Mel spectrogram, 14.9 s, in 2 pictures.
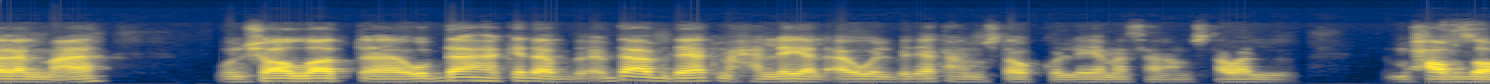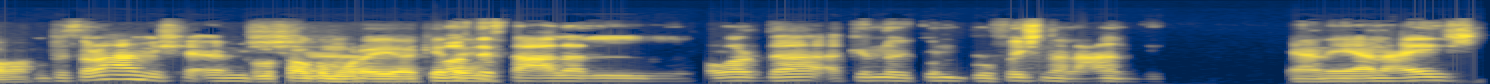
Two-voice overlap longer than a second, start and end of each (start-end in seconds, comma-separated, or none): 8.8-9.9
